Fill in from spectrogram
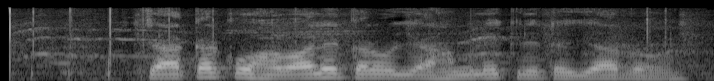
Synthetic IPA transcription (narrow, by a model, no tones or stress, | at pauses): t͡ʃaːkəɾkoɦɐʋaːlekɐɾojaɦɐmlekeliet̪ɐjːaːɾːɐɦoː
